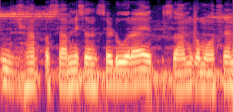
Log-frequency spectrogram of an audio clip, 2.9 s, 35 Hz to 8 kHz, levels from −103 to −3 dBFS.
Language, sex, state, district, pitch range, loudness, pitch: Hindi, male, Uttar Pradesh, Lucknow, 120-135 Hz, -13 LUFS, 130 Hz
